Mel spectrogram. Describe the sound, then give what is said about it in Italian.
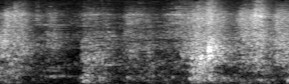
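A faint dog howl rises and falls over a steady background hiss, with a few wavering whine-like swells and no one speaking. “Ho sentito un ululato.”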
